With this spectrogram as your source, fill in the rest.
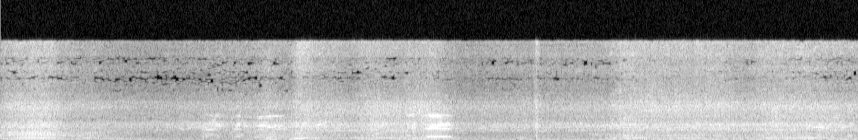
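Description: An off-road jeep engine revs, straining in mud.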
